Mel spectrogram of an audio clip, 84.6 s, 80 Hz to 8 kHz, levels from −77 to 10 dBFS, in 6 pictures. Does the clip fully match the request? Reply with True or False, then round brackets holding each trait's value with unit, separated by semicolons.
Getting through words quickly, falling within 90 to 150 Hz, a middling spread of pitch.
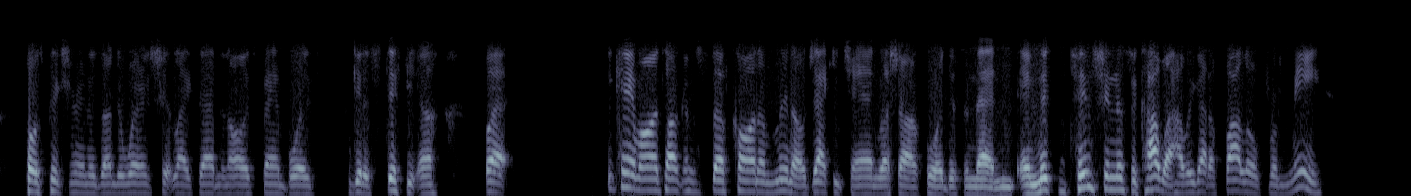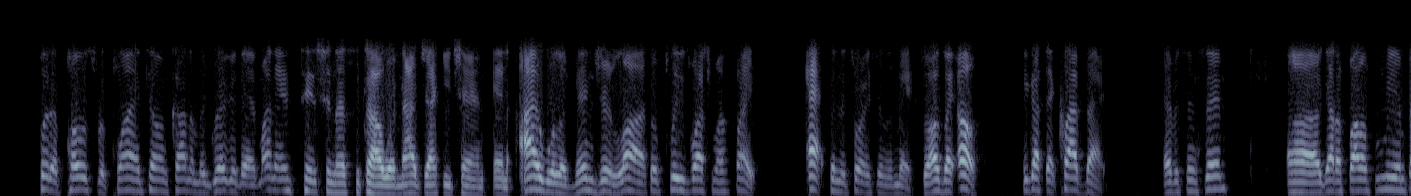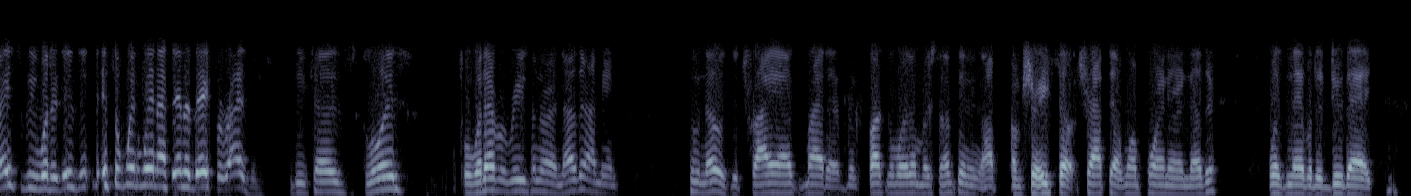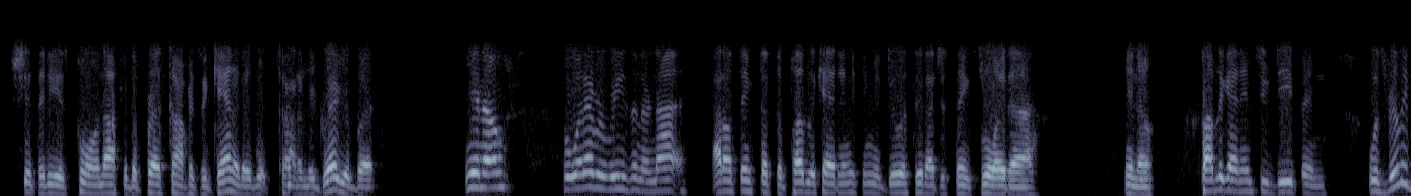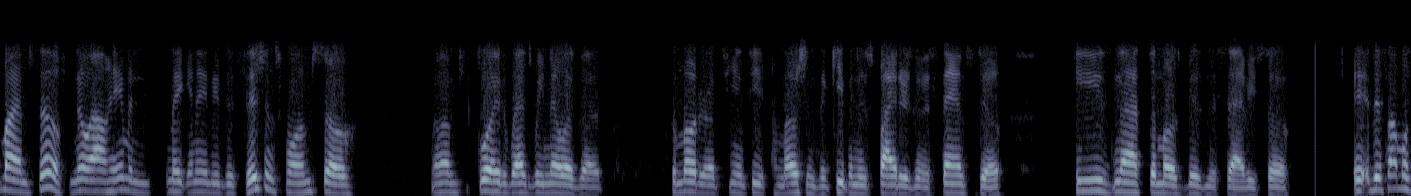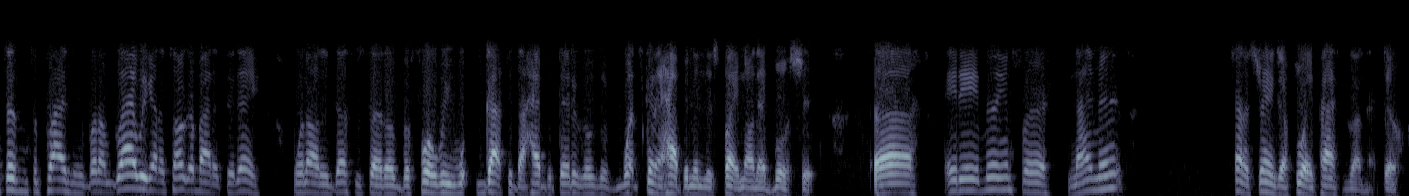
True (210 wpm; 140 Hz; 4.5 semitones)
